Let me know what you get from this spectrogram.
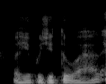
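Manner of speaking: low, soft gentle answer; reply sweetly and patiently; meek pastor reply. Retold or imitated. Pastor answering the neighbour, soft and gentle.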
